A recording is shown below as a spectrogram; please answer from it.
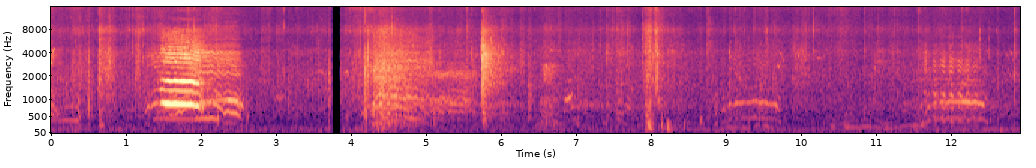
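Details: A goat gives one loud, quavering bleat early on, followed by softer bleats, a breathy burst and a few faint cries spread across the remaining seconds.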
